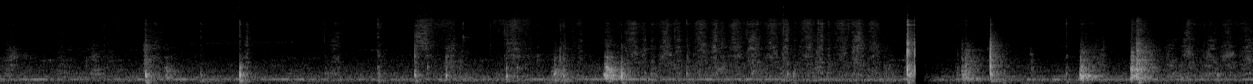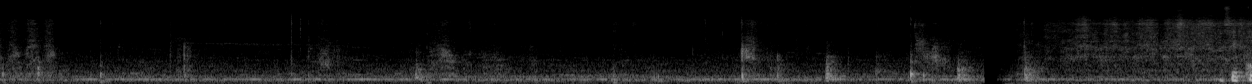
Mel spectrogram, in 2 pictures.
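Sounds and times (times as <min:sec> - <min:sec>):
spoon stirring batter in a bowl: 0:22.7 - 0:25.0.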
